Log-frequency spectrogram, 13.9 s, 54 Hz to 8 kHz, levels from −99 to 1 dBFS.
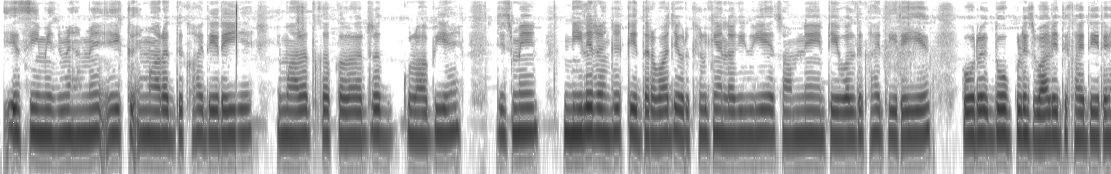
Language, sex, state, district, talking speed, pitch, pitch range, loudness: Hindi, male, Maharashtra, Aurangabad, 165 wpm, 165 Hz, 160-175 Hz, -31 LUFS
